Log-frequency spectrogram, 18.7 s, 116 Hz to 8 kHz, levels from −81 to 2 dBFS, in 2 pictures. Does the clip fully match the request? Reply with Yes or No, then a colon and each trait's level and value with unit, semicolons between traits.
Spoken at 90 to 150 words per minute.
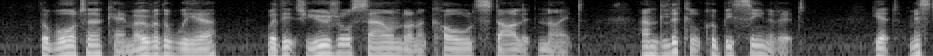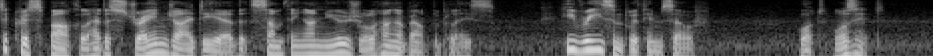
Yes: average, 140 wpm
